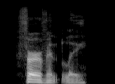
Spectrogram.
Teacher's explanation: It has 3 syllables, and the stress is on that first syllable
